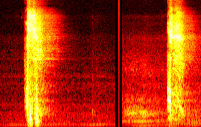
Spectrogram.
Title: Tickling a cute Asian boy's nose makes him sneeze 🤧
